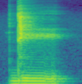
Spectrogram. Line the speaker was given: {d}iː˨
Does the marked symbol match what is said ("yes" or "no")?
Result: yes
